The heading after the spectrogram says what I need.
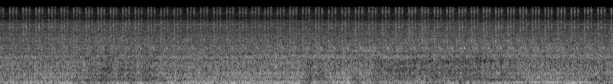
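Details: Hyundai Verna with check engine light staying on: uneven idle with irregular stumbles and ragged beat instead of smooth hum; engine misfire, one cylinder seemingly misfiring.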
